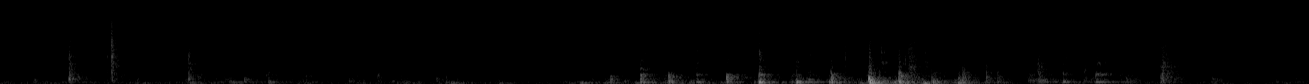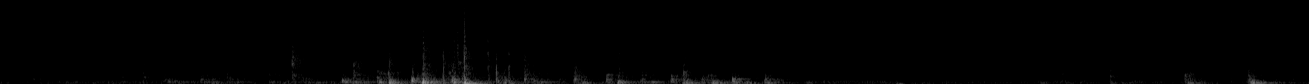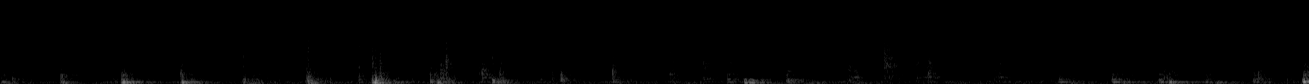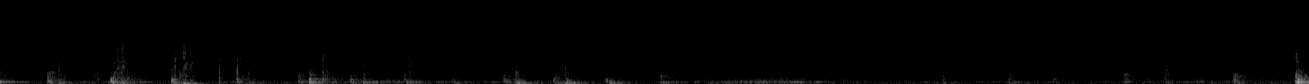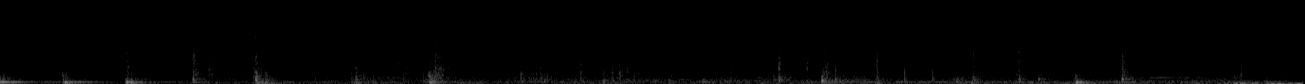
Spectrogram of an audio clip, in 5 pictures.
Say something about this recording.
Running,and walking up and down a wooden staircase, recorded with a zoom H6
